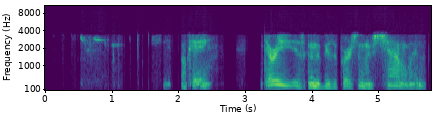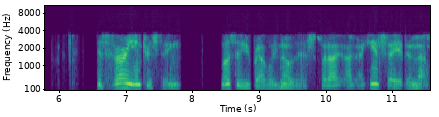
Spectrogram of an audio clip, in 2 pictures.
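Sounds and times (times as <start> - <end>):
bird chirping outside a window: 0.4 - 1.9, 9.6 - 11.5
speech: 2.0 - 2.6, 3.2 - 5.8, 6.6 - 11.5.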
